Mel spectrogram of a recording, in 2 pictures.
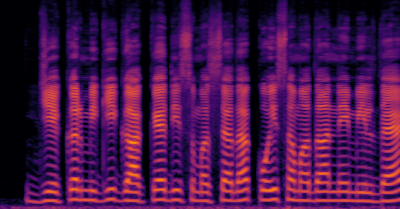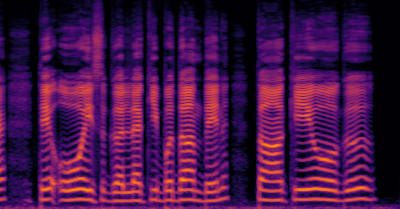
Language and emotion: Dogri, fearful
